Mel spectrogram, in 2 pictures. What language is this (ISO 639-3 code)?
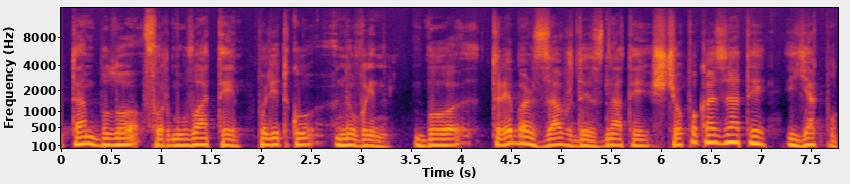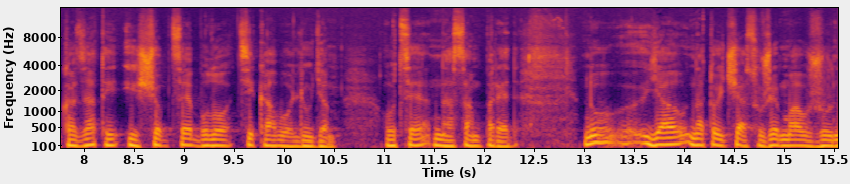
ukr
